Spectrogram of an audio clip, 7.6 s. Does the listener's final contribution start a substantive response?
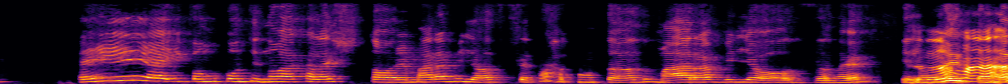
Yes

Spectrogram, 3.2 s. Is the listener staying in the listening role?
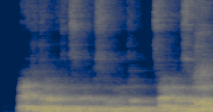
Yes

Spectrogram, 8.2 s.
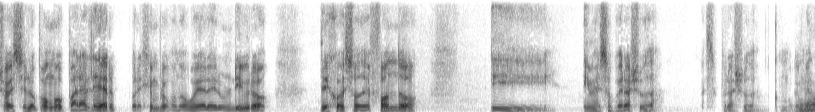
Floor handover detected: Yes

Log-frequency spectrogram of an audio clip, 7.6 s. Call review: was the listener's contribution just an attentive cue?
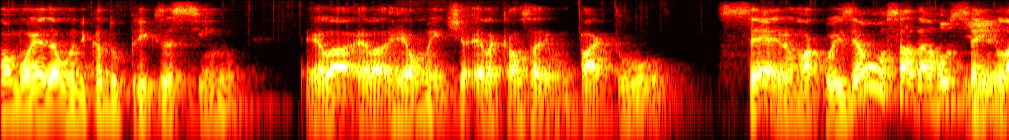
Yes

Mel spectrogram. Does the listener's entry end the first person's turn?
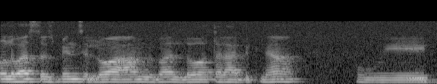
Yes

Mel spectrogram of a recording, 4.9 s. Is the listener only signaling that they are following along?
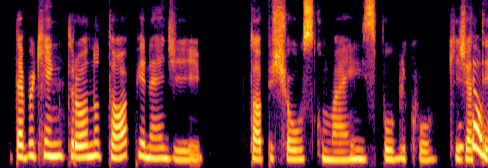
No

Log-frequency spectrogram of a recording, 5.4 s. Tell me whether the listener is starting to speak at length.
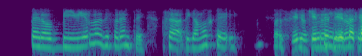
Yes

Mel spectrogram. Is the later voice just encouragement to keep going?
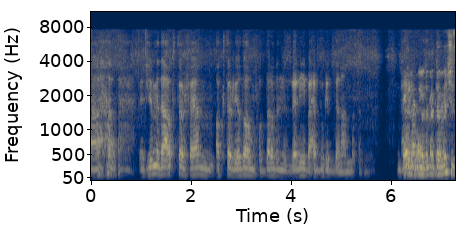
No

